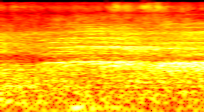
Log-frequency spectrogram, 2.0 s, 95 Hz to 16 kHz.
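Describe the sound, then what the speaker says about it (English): A large crowd cheers with a steady, broad roar in a big hall at the OnePlus 7 launch event in Bengaluru, sustained and fairly loud throughout. "What a huge crowd we have here."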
